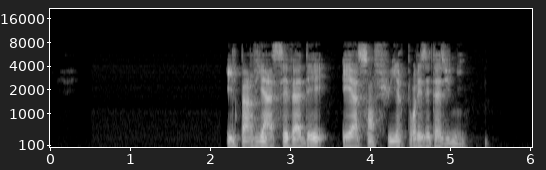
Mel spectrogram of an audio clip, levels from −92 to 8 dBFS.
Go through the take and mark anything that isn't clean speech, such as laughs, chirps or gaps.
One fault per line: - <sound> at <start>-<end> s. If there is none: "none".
none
